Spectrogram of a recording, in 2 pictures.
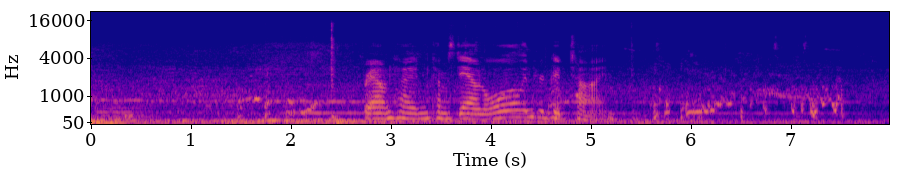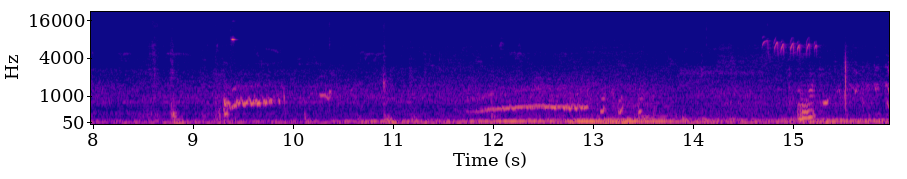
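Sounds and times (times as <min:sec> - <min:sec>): hens calling softly: 0:03.9 - 0:10.7.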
